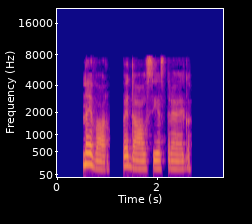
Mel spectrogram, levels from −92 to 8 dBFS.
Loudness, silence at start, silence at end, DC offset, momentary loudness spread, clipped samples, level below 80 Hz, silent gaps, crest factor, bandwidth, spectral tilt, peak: -25 LUFS; 0.5 s; 0.65 s; under 0.1%; 12 LU; under 0.1%; -76 dBFS; 1.06-1.31 s; 20 dB; 8 kHz; -4 dB/octave; -6 dBFS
